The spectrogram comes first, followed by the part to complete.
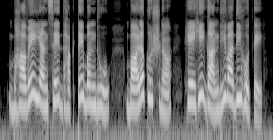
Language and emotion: Marathi, neutral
